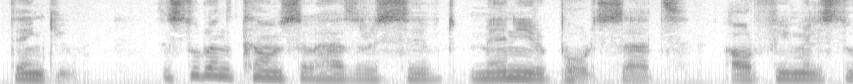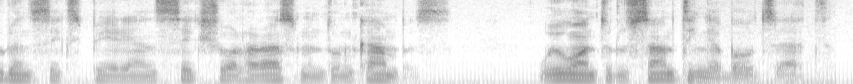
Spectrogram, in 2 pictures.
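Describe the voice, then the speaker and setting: Man playing a confident young student, mid-pitched voice. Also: expressive, brisk, darkish tone, lightly acted. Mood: earnest. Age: young adult. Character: confident, teasing young male Ethiopian law student. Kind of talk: educational radio drama acting.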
